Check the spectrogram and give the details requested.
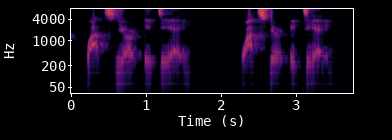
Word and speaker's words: ETA: en estas palabras Entonces esto se pronuncia eta eta te pongo AC un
